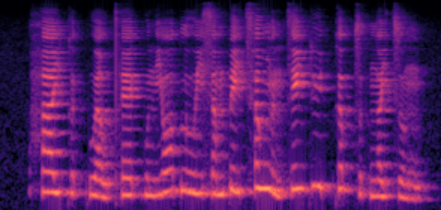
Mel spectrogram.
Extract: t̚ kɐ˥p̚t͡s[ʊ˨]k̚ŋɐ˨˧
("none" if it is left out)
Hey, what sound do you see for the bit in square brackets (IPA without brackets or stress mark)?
ʊ˨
